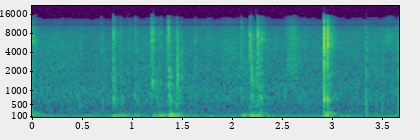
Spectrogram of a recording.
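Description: Typing on a computer keyboard while entering a Python help command, short bursts of key clicks in three or four clusters, close and clear with no talk.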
